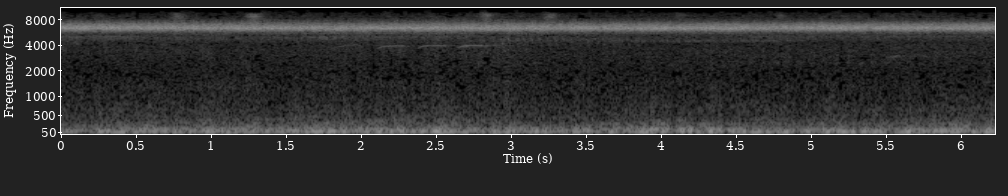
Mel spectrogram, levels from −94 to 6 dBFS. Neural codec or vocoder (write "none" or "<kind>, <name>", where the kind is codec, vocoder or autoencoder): none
